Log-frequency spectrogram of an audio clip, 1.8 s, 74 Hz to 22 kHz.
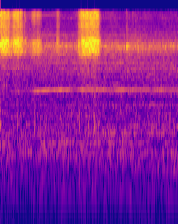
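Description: A Kirby G4 80th Anniversary Edition vacuum with its carpet fluffer attachment runs steadily and close, a continuous high whining motor drone with brief surges in pitch and loudness as it works.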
